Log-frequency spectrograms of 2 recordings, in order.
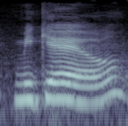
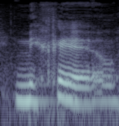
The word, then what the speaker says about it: Miguel: I just want to let Miguel know. He just let us know that we said his name wrong. It's Miguel and not Michael.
